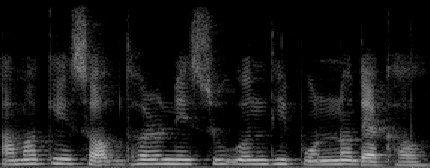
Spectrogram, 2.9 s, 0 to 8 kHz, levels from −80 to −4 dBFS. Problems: low volume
